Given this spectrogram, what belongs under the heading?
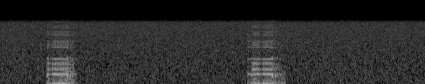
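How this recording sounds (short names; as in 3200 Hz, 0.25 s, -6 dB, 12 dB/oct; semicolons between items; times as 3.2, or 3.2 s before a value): aliases and images of a low sample rate 1700 Hz, jitter 0%; chopped level 3.8 Hz, depth 60%, duty 85%; a quantiser's noise floor 6-bit, dither triangular; µ-law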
